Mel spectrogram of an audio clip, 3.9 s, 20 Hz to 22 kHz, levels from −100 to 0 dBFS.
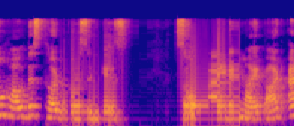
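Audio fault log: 0.80 to 3.20 s, robotic sound from repeated short buffers: the speech turns into a rigid, metallic buzz that still roughly tracks the words. The buzz sits at a fixed 188 Hz. That pitch fits a block of about 5.3 ms being played again and again. Most of the real audio in this span is skipped. The likely cause is new audio arriving too seldom, with the last short buffer repeated to fill the gaps.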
